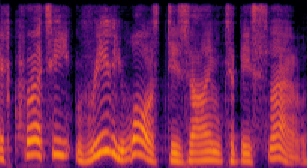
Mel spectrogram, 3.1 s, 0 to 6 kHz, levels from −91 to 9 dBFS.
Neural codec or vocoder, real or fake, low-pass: codec, 24 kHz, 1 kbps, SNAC; fake; 5.4 kHz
